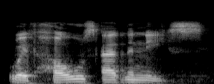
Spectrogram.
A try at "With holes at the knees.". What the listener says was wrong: So you're saying holes. So you're pronouncing an ooh. Hole. Okay, so when you pronounce that L, hole.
